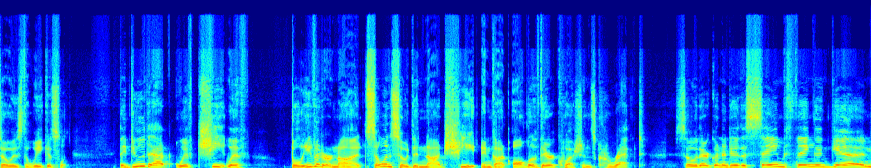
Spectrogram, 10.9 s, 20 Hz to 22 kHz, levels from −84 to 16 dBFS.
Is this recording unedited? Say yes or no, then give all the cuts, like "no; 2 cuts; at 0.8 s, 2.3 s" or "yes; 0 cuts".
no; 1 cut; at 8.3 s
